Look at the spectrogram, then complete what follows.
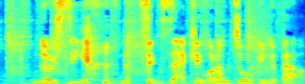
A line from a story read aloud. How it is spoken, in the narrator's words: Ava said, laughing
